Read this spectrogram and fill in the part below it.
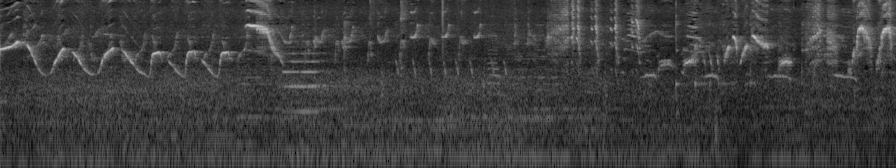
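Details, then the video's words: Chinese hwamei in Vietnam, said to sing tirelessly like a machine, opens with a series of wavering looped whistles, then shifts to harsher buzzy notes and scattered sharp whistled phrases. "Họa mi hót như máy - Hót ko bỏ mỏ"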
